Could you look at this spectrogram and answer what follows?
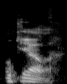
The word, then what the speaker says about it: Ocala: A 53-year-old woman by the name of Tina Kindred got wasted, ended up at an Outback Steakhouse in Ocala. Is that how you say it? Florida? – Ocala.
